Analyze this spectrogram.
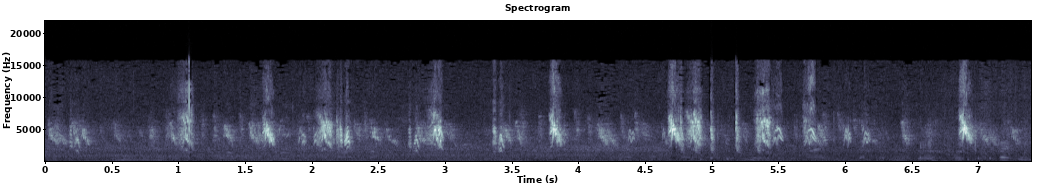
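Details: Sparrows, a family of chicks and parents, recorded 11 May 2019, chirping in scattered clusters of high short notes, with a soft low murmur in the background.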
